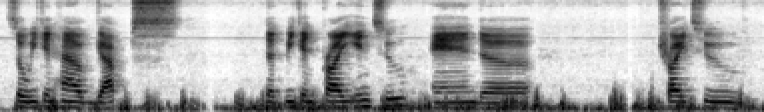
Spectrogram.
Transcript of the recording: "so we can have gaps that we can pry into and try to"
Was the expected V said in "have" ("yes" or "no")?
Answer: yes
